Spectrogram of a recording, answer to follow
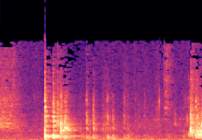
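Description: Stainless steel pots and vessels clanking together as they are washed by hand. There is a sharp metallic clank about half a second in and another near the end, with lighter clattering between.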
